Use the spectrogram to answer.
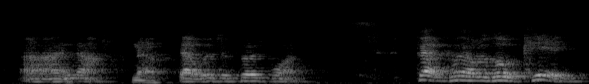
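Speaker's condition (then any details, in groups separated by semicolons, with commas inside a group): Cerebral palsy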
